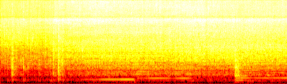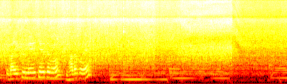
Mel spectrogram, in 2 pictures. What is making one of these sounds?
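Vegetables sizzle loudly in hot oil.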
